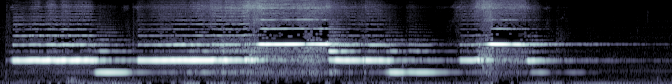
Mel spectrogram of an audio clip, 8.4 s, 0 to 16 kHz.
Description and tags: Flute Play C - 09
Recording of a Flute improvising with the note C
